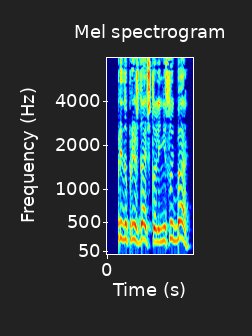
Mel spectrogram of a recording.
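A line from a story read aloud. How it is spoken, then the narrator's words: Snapping retort. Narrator (Russian): огрызнулся Степаныч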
